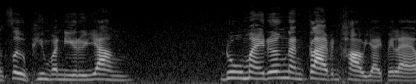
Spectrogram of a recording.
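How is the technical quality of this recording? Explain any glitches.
No glitches can be heard anywhere in this speech recording. The only thing beneath the speech is the room's own background noise, sitting about 25 dB lower.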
